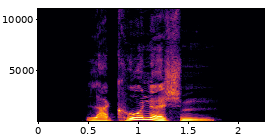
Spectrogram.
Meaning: strong dative masculine/neuter singular of lakonisch
- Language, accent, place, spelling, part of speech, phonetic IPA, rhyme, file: German, Germany, Berlin, lakonischem, adjective, [ˌlaˈkoːnɪʃm̩], -oːnɪʃm̩, De-lakonischem.ogg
